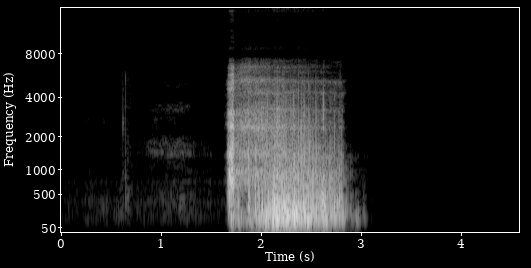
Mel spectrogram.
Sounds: Sigh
